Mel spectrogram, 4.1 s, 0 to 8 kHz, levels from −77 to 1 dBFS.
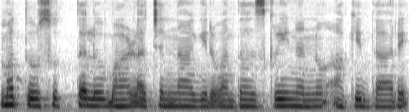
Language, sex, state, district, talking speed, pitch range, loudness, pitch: Kannada, female, Karnataka, Chamarajanagar, 115 wpm, 165-180 Hz, -17 LUFS, 175 Hz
